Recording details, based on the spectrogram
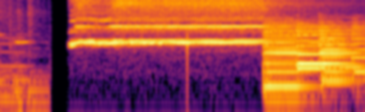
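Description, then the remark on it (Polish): A steam train whistle, on a train to Warsaw, gives one long, steady, shrill blast wrapped in loud hissing steam, lasting about a second and a half before lower, rumbling tones take over. “Witam Was w pociągu do Warszawy.”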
